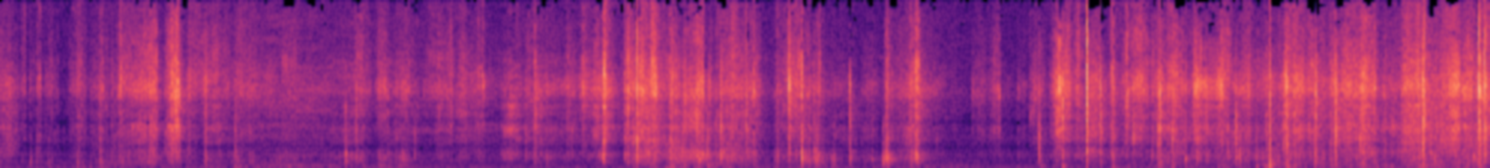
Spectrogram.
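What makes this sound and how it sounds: A thin, folded printed paper instruction leaflet is held in both hands and rubbed and folded with the fingertips. Soft, bright crinkling and crackling comes in irregular bursts with no ring, over a faint steady low hum.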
